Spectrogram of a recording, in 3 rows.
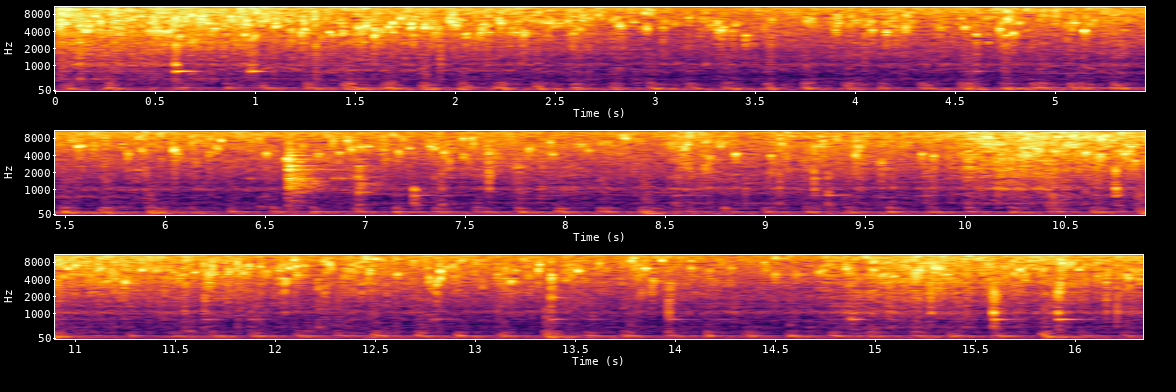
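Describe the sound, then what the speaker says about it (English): Garlic cloves, thyme sprigs and a scallion stalk sauté in a hot pan with a loud, continuous close sizzle and crackle, plus occasional stirring scrapes and no voices. "I'm gonna add 2 cloves of garlic, 2 sprigs of thyme, and 1 stalk of scallion. I'm just gonna saute that."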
